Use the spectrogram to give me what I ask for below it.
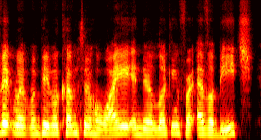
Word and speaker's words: Hawaii: why do you say hawaii well because you know if the w comes if the w is not the first letter in the word it's pronounced as a v and you know it's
